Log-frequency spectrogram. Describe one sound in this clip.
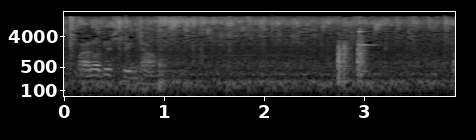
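Small shallots drop and clatter into a metal pan.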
